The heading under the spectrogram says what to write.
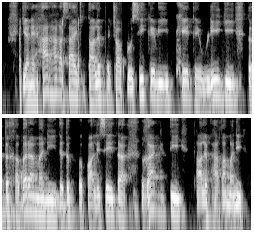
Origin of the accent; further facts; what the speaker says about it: Afghanistan; now in Japan; مونږ هم د جاپان نه یو مونږ هم افغانان یو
